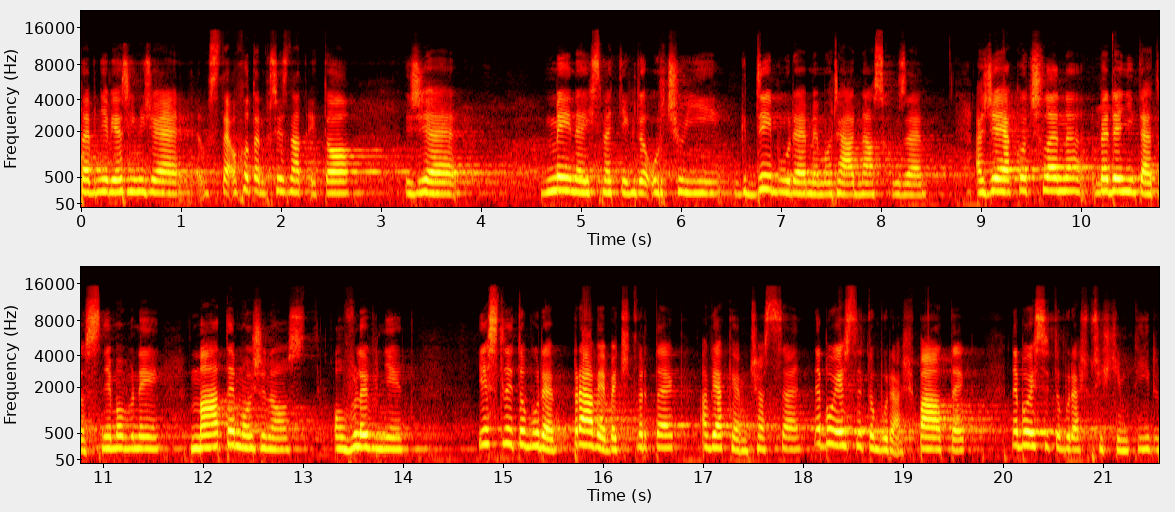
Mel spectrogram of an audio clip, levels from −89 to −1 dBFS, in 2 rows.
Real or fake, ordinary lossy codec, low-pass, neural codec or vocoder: real; Opus, 32 kbps; 14.4 kHz; none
